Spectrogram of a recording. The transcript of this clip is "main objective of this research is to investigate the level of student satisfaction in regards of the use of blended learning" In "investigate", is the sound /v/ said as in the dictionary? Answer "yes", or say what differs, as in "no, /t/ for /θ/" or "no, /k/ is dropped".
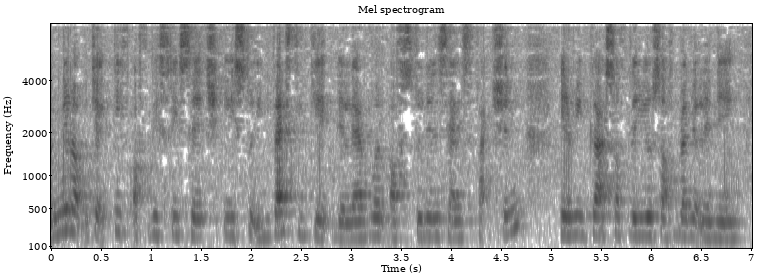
yes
